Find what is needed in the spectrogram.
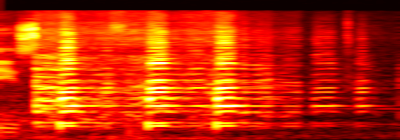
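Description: Car horn honking, held for about a second and a half.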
